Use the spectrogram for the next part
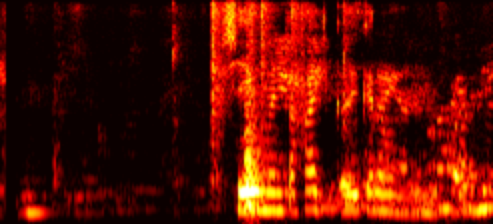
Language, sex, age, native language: Icelandic, female, 12, Icelandic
